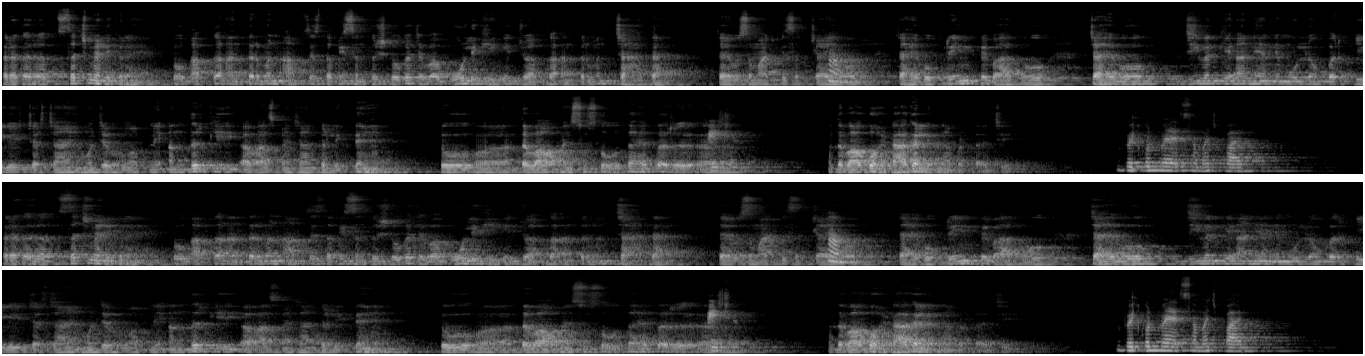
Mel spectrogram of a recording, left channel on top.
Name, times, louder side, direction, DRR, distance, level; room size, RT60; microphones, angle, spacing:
voice 1, 0.0-6.7 7.2-8.6 9.0-11.4 11.7-17.4 18.0-21.0 21.9-23.7, left 2 dB, 55° left, 2 dB, 0.6 m, -29 dB
voice 2, 24.8-26.0, right 2 dB, 25° right, 6 dB, 0.4 m, -27 dB
7.0 x 3.7 x 5.2 m, 1.3 s
head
